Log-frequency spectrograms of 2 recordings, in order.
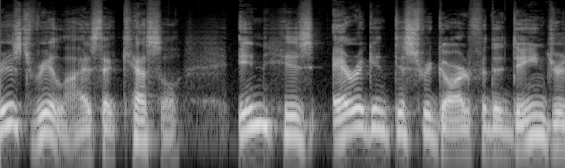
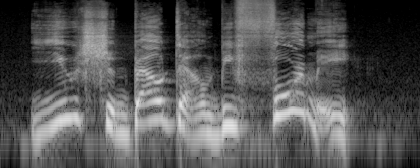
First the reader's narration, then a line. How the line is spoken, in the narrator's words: he screamed at Drizzt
